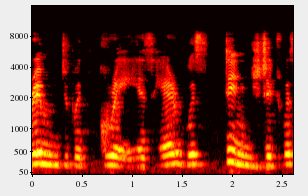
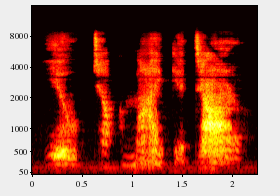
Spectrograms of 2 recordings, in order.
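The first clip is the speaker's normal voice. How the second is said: harsh, raised, breathy hoarse rasping voice; 5 dB louder than usual. Reading a story aloud, a man playing guitar speaks, hoarse voice. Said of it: "he said in a hoarse voice".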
